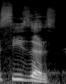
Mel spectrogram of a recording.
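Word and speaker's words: scissors: 5 word ऐसे हैं जहां पर हमें सी को प्रोनाउंस ही नहीं करना है। जैसे सीजर्स, तो यहां पर इसका मतलब स निकलता है, आई मतलब ई हो गया, तो सीजर्स हो गया।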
